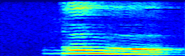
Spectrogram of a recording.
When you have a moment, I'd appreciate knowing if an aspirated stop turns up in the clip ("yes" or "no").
no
